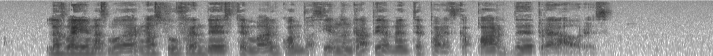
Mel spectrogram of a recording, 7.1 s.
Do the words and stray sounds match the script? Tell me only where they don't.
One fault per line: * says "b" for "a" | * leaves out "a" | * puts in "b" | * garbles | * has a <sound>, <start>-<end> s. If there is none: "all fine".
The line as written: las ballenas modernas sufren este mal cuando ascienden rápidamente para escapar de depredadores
* puts in "de"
